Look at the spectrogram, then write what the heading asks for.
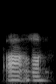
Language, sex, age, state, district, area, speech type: Kannada, female, 18-30, Karnataka, Dakshina Kannada, rural, conversation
